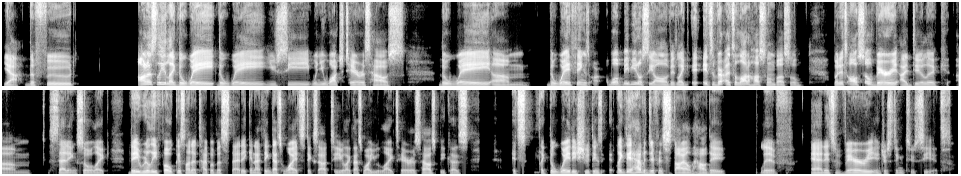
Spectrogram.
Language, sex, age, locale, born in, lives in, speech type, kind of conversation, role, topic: English, male, 35-39, en-US, United States, United States, conversation, podcast, host, How have advances in technology and changing viewer habits shaped the way we watch television today?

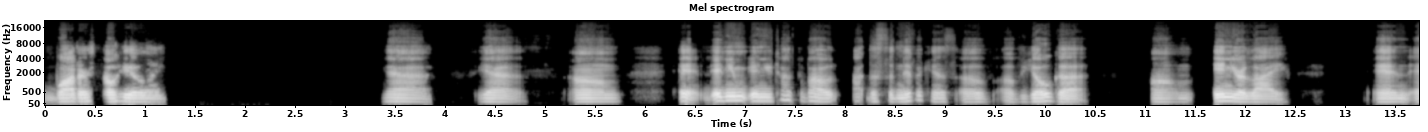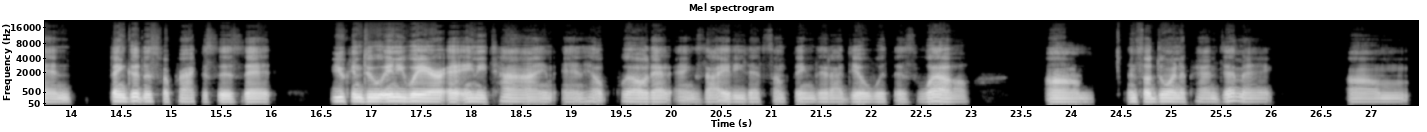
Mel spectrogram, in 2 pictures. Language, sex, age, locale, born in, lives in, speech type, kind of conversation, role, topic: English, female, 60-64, en-US, United States, United States, conversation, unstructured, none, How can practicing mindfulness together strengthen relationships?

